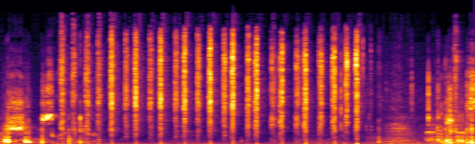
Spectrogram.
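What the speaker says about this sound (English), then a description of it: "get the pinpoint scissors now" Pinpoint scissors snip through hair in quick, close, crisp bursts during a fast haircut, a dense irregular run of sharp cuts with faint whispering at the start and end.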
